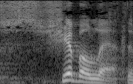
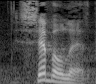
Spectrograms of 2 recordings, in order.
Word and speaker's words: Shibboleth: Can you pronounce Shibboleth? And what would they say? Sibboleth, because they couldn't, for whatever reason, pronounce that SH sound.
